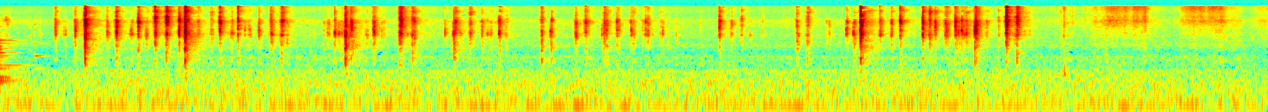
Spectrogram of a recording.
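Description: Typing on a computer keyboard: irregular key clicks, with a few louder strokes.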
